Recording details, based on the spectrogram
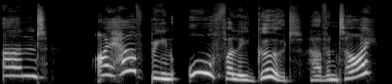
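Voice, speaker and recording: A woman's voice: sits high, huge pitch swings, takes it slowly, a bit bright, dry recording, studio quality, voice pushed up, full character voice. A woman voicing a polite, charming young boy who knows he has the upper hand, in an audiobook reading. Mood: charming, coaxing. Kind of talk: audiobook character voice.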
